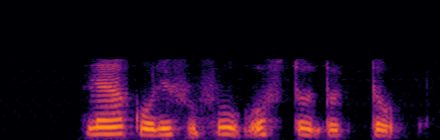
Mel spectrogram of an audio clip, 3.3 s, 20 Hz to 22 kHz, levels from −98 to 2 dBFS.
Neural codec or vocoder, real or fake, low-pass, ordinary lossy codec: codec, 16 kHz, 0.9 kbps, LongCat-Audio-Codec; fake; 7.2 kHz; AAC, 16 kbps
